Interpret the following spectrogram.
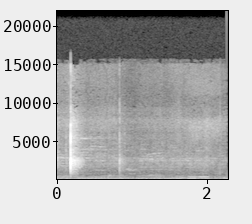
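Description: A single sharp click from the runner-cutting station's control box as the station is switched to ready, followed by a fainter click, over a low rumble.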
